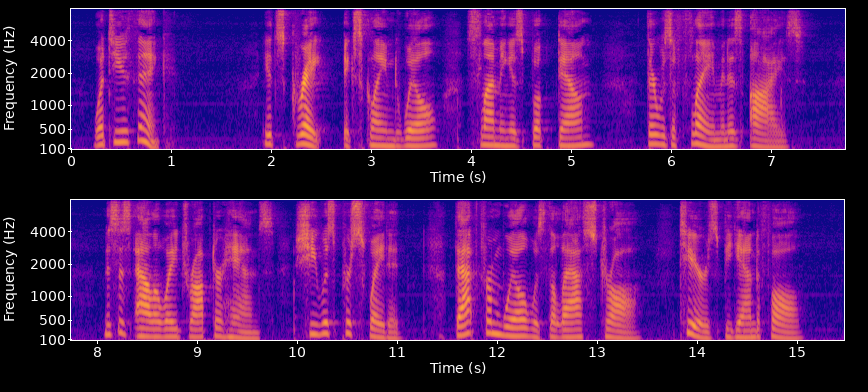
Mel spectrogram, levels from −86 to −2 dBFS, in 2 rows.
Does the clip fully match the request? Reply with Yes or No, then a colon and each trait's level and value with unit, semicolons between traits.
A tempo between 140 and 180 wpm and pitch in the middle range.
Yes: average, 155 wpm; medium, 160 Hz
